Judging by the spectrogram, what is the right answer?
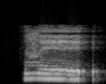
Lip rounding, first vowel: unrounded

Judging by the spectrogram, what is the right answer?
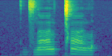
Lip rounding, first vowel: unrounded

